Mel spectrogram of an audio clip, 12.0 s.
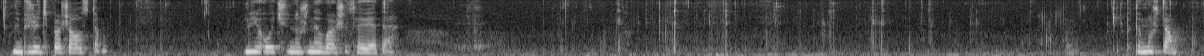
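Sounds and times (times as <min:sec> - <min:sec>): chewing with mouth clicks: 0:05.4 - 0:12.0.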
